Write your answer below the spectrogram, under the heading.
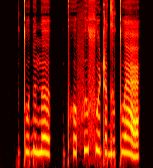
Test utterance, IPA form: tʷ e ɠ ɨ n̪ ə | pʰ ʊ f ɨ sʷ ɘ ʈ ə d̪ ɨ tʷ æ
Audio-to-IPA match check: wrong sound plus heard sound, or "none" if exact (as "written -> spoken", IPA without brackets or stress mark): ɘ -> e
